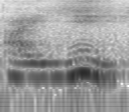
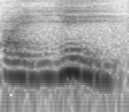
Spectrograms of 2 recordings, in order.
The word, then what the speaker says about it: allí: it's a lovely word allí over there allí sounds like someone down the market at Amble.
